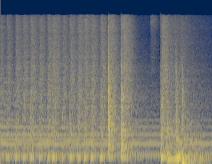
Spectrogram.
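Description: Jazz drum kit played with sticks: a fast, even snare drum roll, then two sharp hits about a second in and a loud pair of accents with the bass drum near the end. Under it a held brass chord from the band slowly dies away, the closing bars of the tune.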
